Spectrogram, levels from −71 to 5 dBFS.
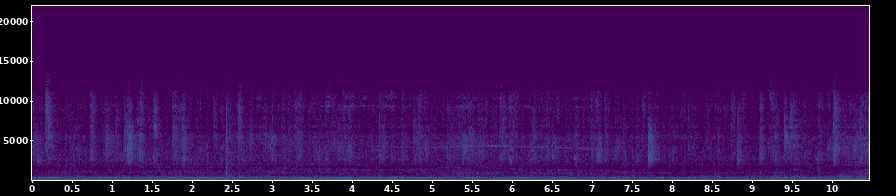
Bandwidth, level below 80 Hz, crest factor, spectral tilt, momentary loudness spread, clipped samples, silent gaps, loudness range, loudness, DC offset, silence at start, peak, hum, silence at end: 16 kHz; -56 dBFS; 24 dB; -3 dB/octave; 3 LU; under 0.1%; none; 1 LU; -46 LUFS; under 0.1%; 0 s; -24 dBFS; none; 0 s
